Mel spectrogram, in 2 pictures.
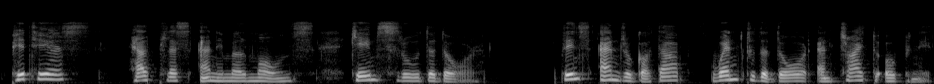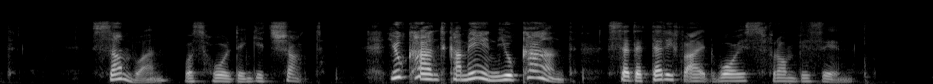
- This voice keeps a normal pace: No, slow, 120 wpm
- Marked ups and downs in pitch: Yes, wide, 6.6 semitones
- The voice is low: No, medium, 180 Hz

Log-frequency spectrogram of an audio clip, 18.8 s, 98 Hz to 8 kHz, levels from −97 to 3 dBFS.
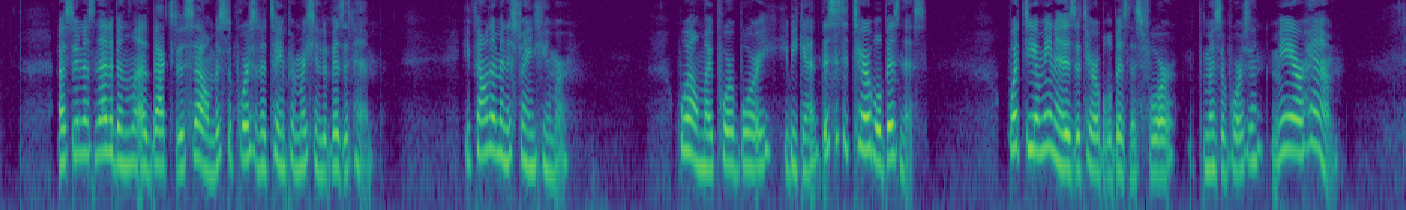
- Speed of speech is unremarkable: Yes, average, 165 wpm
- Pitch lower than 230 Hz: No, very high, 265 Hz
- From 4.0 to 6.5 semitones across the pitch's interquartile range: Yes, average, 5.2 semitones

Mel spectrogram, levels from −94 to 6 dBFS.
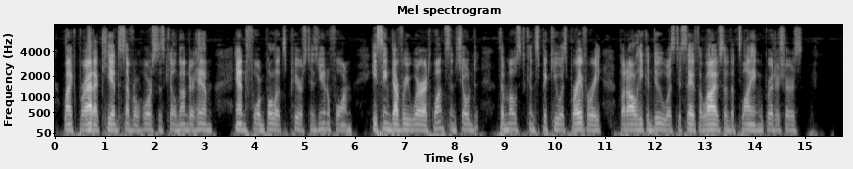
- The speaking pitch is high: No, low, 110 Hz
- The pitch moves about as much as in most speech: No, narrow, 2.1 semitones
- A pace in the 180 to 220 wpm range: No, average, 150 wpm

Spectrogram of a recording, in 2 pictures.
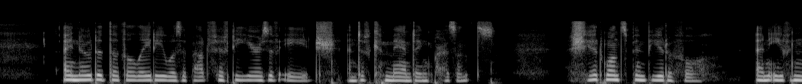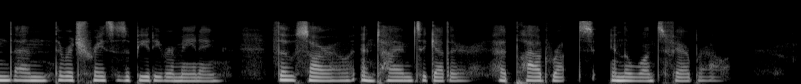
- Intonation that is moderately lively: No, narrow, 2.2 semitones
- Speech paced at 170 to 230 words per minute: No, average, 155 wpm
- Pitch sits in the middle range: Yes, medium, 180 Hz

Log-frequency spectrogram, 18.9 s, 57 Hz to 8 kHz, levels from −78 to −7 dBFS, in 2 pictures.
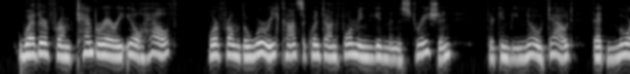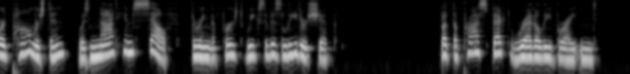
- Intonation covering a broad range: No, average, 3.3 semitones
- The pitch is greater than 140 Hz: Yes, high, 190 Hz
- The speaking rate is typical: No, slow, 115 wpm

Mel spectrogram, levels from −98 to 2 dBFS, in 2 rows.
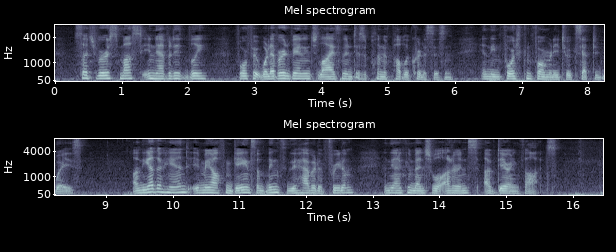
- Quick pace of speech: No, average, 155 wpm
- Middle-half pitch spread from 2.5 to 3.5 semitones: Yes, average, 3.0 semitones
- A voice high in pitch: No, low, 130 Hz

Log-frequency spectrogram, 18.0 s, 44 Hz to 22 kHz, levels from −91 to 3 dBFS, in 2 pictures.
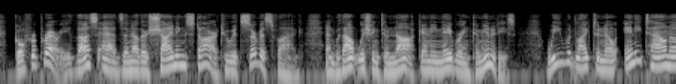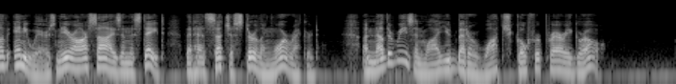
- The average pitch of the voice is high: No, low, 125 Hz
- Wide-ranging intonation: Yes, wide, 7.1 semitones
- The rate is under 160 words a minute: No, average, 165 wpm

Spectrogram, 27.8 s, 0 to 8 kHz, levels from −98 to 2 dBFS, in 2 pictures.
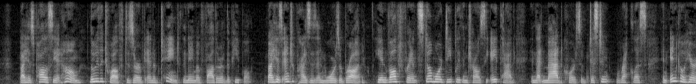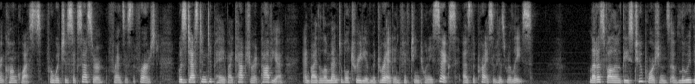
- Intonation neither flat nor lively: Yes, average, 4.3 semitones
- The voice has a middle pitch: Yes, medium, 180 Hz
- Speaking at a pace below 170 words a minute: No, average, 175 wpm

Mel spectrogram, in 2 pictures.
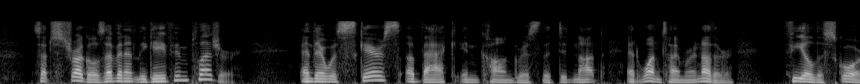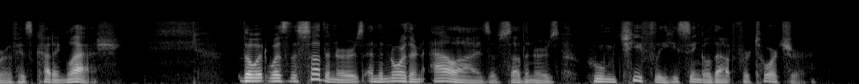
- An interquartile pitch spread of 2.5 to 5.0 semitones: No, wide, 5.6 semitones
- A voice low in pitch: Yes, low, 115 Hz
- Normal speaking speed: Yes, average, 165 wpm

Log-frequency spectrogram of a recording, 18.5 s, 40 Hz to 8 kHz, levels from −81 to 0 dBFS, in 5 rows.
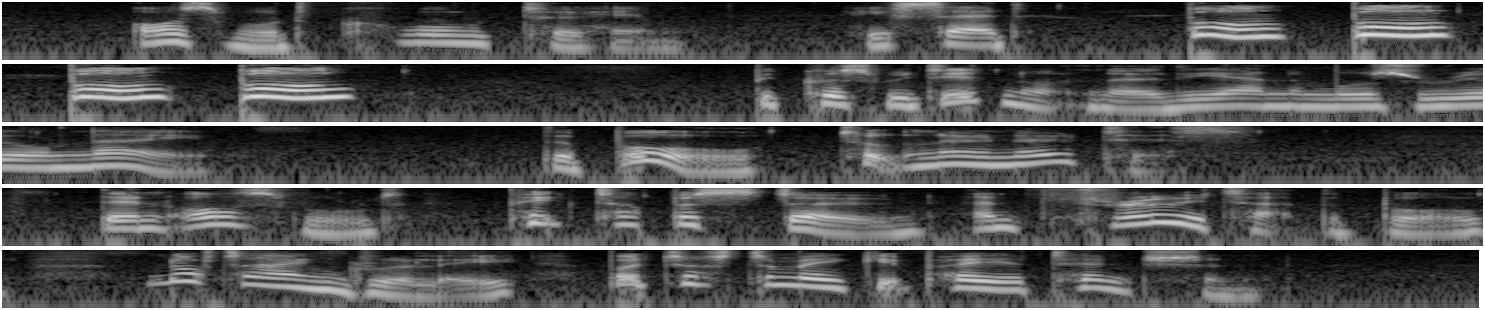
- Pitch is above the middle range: Yes, high, 220 Hz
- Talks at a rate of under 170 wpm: Yes, average, 145 wpm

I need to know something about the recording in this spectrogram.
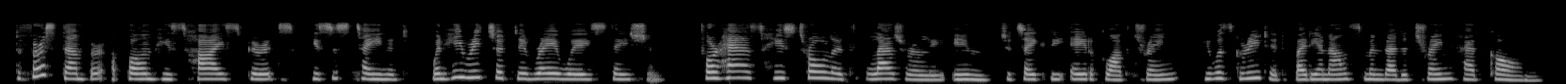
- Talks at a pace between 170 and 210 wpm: No, average, 150 wpm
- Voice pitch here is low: No, high, 245 Hz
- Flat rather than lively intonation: Yes, narrow, 2.0 semitones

